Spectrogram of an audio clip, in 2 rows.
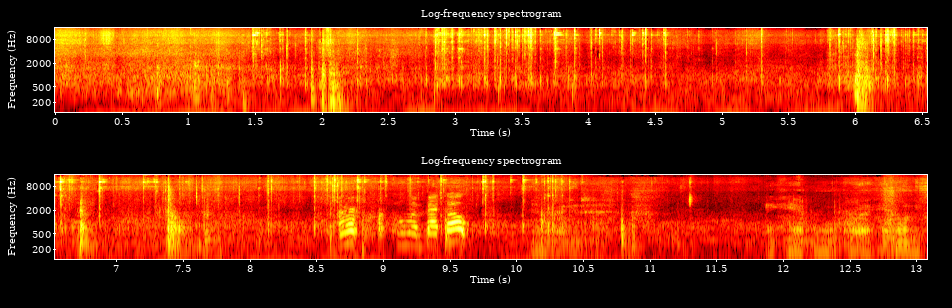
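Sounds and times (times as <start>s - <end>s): small metal objects jingling: 1.0s - 10.8s.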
